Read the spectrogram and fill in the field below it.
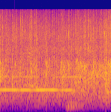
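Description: Audience at a college donation presentation applauds steadily, a dense wash of clapping filling the room without letup.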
